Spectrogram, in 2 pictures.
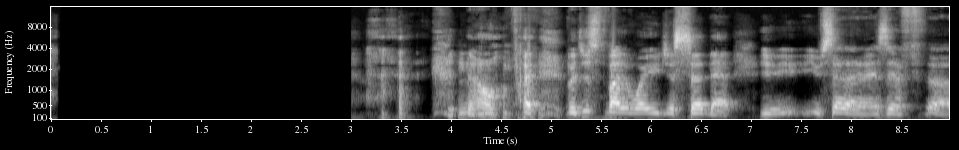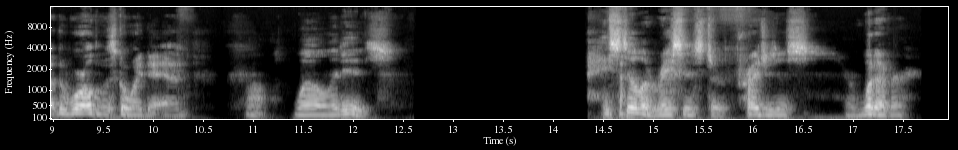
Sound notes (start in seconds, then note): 0.2 silence; 3.0 chuckles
